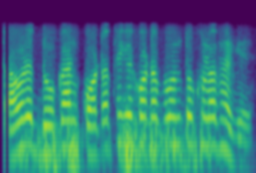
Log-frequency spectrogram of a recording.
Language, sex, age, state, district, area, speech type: Bengali, male, 18-30, West Bengal, North 24 Parganas, rural, conversation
